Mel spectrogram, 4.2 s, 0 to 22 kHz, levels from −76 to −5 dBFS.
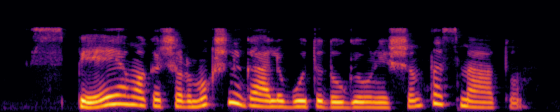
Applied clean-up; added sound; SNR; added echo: none; none; none; none.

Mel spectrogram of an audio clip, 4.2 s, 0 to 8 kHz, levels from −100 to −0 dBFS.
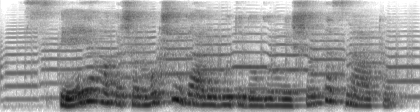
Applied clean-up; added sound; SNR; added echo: none; Trumpet; 17 dB; reverberation time 0.6 s.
